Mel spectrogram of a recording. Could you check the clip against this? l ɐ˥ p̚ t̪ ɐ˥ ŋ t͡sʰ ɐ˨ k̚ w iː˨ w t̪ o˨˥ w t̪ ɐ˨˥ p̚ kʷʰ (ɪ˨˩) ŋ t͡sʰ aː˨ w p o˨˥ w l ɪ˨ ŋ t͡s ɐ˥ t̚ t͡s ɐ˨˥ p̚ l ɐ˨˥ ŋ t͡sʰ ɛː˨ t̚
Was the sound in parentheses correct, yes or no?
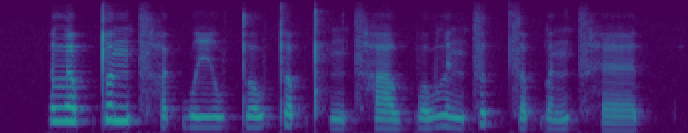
yes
